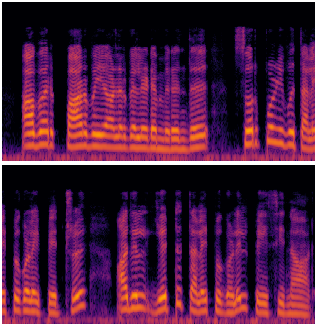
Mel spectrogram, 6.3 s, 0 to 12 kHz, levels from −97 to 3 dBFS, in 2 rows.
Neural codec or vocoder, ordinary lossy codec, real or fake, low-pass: codec, 16 kHz, 16 kbps, FreqCodec, smaller model; none; fake; 7.2 kHz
